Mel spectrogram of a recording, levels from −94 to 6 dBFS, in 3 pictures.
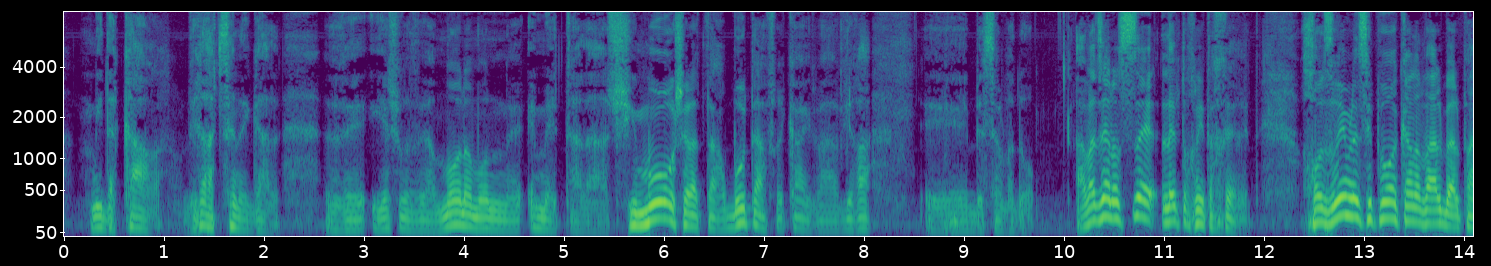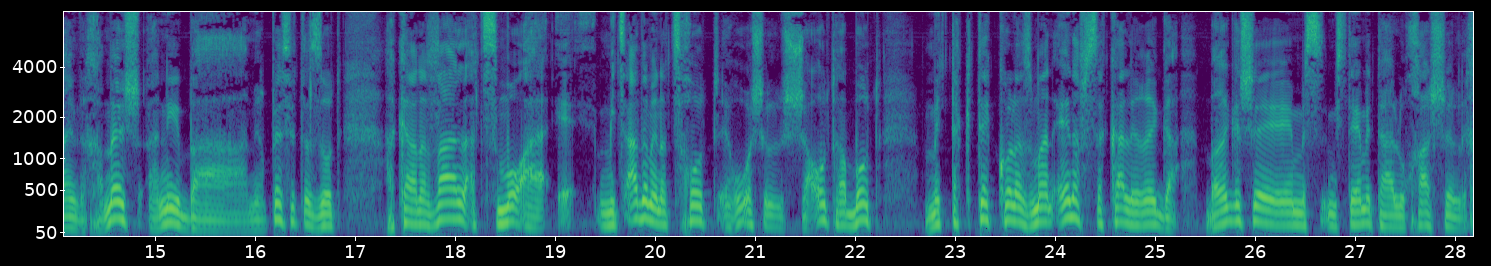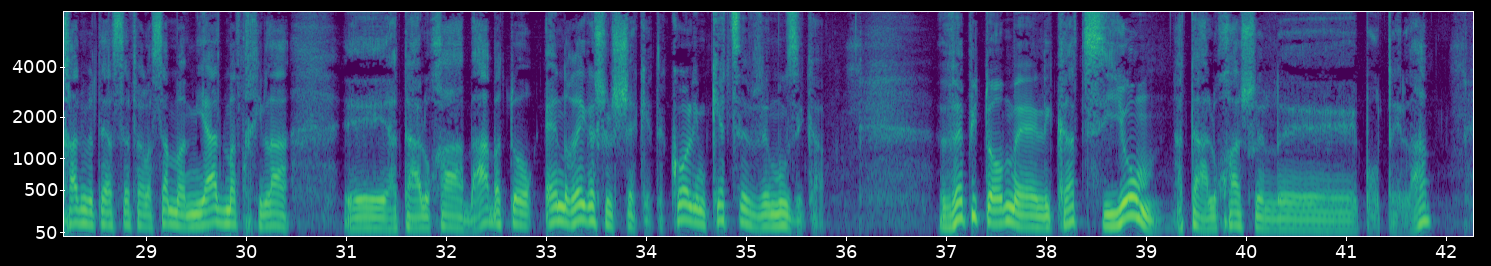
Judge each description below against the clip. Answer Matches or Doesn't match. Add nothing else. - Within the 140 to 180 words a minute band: Doesn't match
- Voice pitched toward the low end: Matches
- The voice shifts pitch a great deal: Matches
